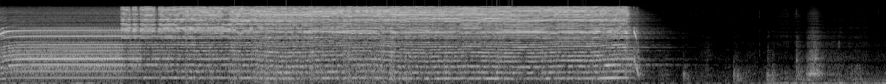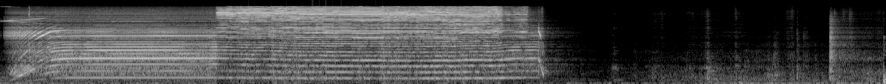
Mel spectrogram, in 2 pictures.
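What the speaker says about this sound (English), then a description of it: "We may as well demo the grinder again," Angle grinder cutting into 75 x 75 steel trunking, a loud high-pitched whine in two long bursts of about five seconds each, separated by a short quiet gap as the disc spins back up, with no talking.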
